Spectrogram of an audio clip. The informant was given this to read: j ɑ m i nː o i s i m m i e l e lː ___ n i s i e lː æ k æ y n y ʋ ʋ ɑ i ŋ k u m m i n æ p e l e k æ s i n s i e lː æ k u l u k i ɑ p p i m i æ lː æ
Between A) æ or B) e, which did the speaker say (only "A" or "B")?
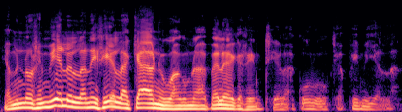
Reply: A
